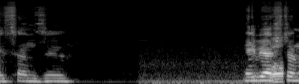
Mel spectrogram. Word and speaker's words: Sun Tzu: oh yeah yeah well the way that's written i thought it seemed like it would be sun z but i think i've heard everyone say sun tzu maybe i should not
